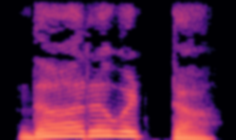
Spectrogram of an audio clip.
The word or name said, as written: ದಾರವಟ್ಟ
